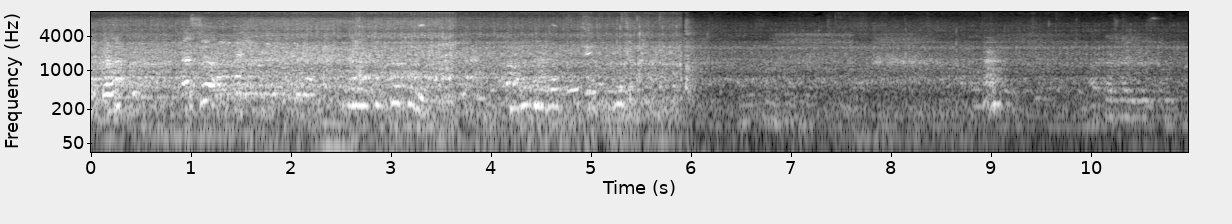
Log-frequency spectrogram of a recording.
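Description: Busy street sound: several people talking over a vehicle engine running. About six seconds in it drops to a quieter street background, with one short knock about three seconds later.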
